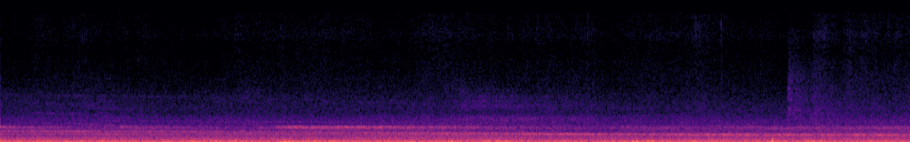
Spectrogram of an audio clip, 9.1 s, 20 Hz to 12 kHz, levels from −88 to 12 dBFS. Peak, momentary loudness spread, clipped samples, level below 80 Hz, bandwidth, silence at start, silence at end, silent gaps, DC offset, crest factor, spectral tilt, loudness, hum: -8 dBFS; 3 LU; under 0.1%; -34 dBFS; 5.4 kHz; 0 s; 0 s; none; under 0.1%; 20 dB; -10.5 dB/octave; -29 LUFS; none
